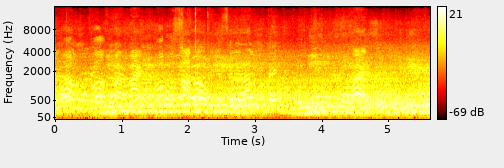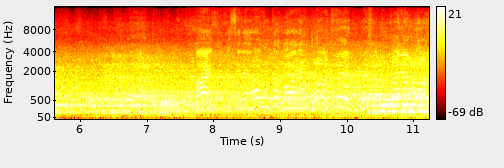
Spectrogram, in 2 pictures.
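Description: A crowd in a large echoing hall chatters and shouts throughout.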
